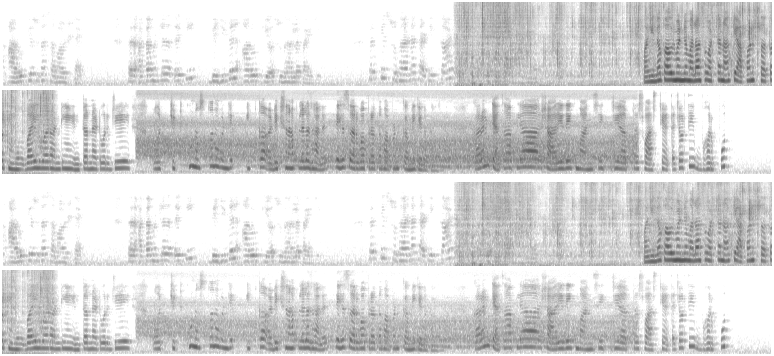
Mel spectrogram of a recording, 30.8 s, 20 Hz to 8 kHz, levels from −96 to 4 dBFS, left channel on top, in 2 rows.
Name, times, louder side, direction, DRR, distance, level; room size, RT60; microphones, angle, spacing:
voice 1, 0.0-1.6 2.2-3.8 4.1-6.3 7.0-11.1, right 1 dB, 5° right, 4.4 m, -66 dB
sound 1, 9.0-16.4, left 5 dB, 25° left, 1.7 m, -48 dB
voice 2, 12.8-24.2 24.5-29.9, left 4 dB, 45° left, 0.7 m, -42 dB
sound 2, 18.1-28.1, left 8 dB, 90° left, 0.3 m, -50 dB
15.5 x 5.9 x 2.4 m
head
